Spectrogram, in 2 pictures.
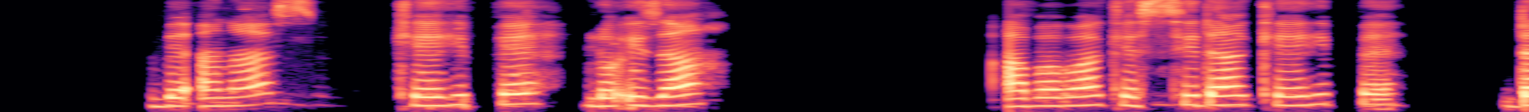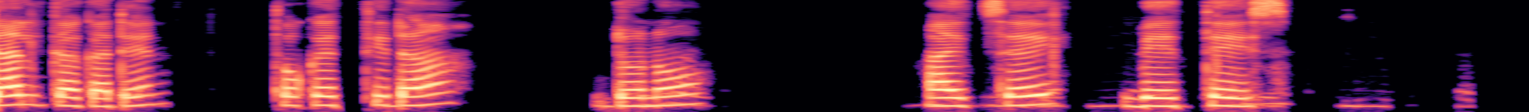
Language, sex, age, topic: Gamo, female, 25-35, agriculture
